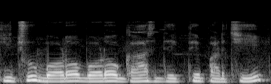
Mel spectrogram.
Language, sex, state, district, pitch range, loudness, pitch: Bengali, male, West Bengal, Alipurduar, 140-155 Hz, -13 LUFS, 145 Hz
